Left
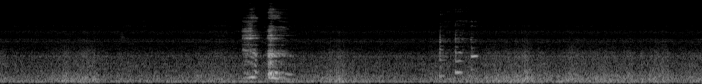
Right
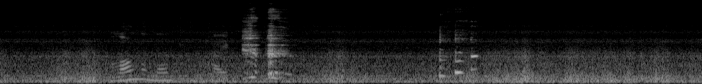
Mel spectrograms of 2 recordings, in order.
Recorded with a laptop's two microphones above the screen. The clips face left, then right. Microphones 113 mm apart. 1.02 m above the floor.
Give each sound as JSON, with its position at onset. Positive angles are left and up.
{"t": 1.1, "sound": "a woman speaking", "side_deg": -80}
{"t": 2.4, "sound": "throat clearing", "side_deg": 25}
{"t": 4.4, "sound": "laughter", "side_deg": -20}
